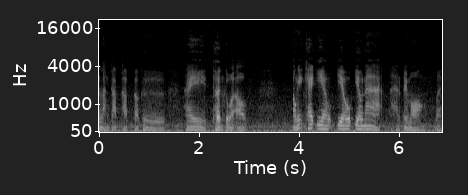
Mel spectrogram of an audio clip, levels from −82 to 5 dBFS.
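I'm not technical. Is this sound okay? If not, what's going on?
Yes, this sound is okay, and there's nothing going on that needs fixing.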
